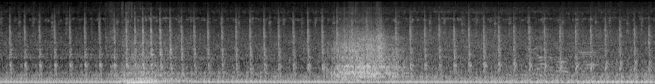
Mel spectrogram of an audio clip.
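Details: Petrol engine known to be knocking, getting a Marvel Mystery Oil treatment: fast, steady metallic knock roughly six or seven a second; rod knock suspected, not confirmed.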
